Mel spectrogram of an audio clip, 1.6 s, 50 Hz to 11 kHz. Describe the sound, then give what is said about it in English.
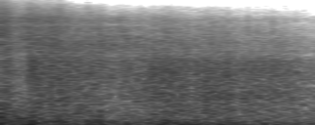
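A German Leopard 2 tank's 120mm smoothbore cannon fires one heavy, booming shot at a gunnery camp on the Sennelager Ranges in Britain, followed by a loud, rolling rumble that slowly fades off across open ground. No voices are heard. “On Britain's Sennelager Ranges, a German Leopard 2 unleashes its firepower.”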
